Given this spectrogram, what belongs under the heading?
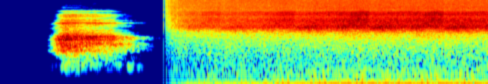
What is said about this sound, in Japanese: ガスが入っていく。吸って、吐いて、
